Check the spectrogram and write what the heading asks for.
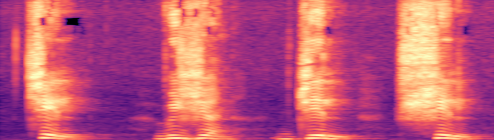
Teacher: जबान का टिप से थोड़ा सा पीछे वाला हिस्सा आपके हार्ड पैलेट से टकराता है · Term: पोस्ट अल्लर, पोस्ट एल्वुलर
